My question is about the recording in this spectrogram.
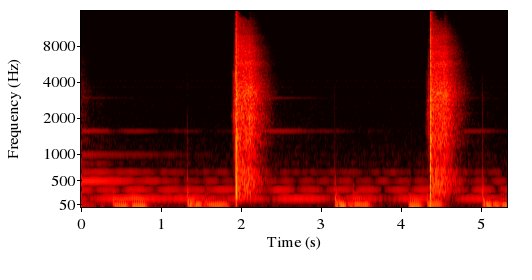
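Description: CO2-powered gas-blowback airsoft Glock 17 (Umarex / Elite Force, built by VFC) firing two single shots about two and a half seconds apart, each a sharp crack with a short noisy tail.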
